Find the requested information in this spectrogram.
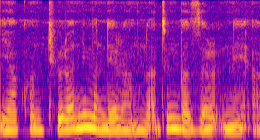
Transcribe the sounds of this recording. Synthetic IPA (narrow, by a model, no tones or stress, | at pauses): jakʰɔntʰuɾanimɐndeɾaŋna̰dɯŋɡazaɾɐ̰k̚neʔa̰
